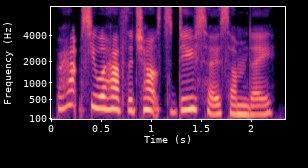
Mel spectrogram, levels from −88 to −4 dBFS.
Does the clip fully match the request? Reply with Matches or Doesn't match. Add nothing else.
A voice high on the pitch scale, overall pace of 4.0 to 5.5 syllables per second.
Doesn't match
